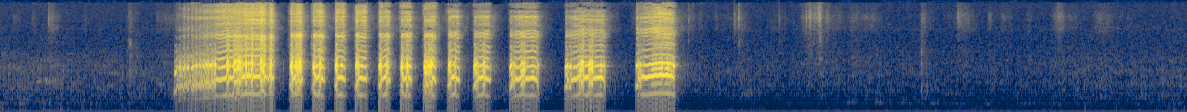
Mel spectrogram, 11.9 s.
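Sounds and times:
Red junglefowl hen calling and clucking: 0.0s - 7.0s.

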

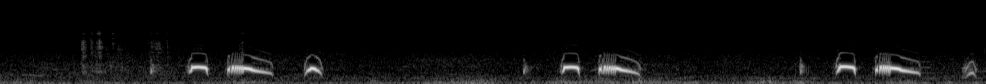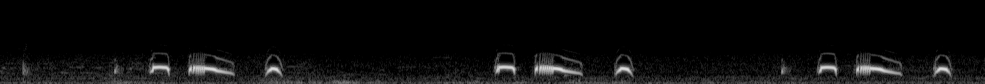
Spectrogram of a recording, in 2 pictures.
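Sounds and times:
spotted dove cooing: 0.0s - 3.3s, 5.2s - 6.6s, 8.0s - 12.9s, 14.8s - 16.3s, 17.6s - 19.5s.

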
